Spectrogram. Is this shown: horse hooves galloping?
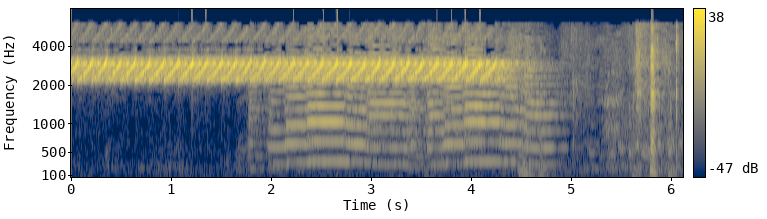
no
